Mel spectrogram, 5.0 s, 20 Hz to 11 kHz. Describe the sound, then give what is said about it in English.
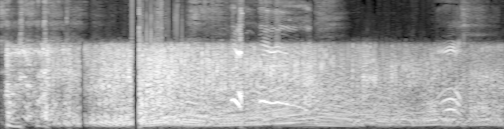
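A 2002 Harley-Davidson Softail Deuce motorcycle engine runs with a loud, steady, throbbing rumble and rapid pulsing beats, dipping briefly twice near the start before holding an even roar. “First, we're going to fire up the 2002 Softail Deuce, which is the hubby's bike.”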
